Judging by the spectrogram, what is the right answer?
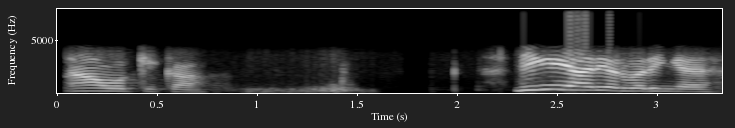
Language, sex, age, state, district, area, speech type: Tamil, female, 45-60, Tamil Nadu, Pudukkottai, rural, conversation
